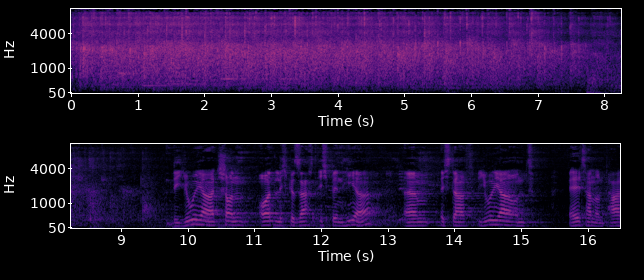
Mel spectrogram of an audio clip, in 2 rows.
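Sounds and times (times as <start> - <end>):
audience applause: 0.0 - 9.3
speech: 9.8 - 16.4.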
